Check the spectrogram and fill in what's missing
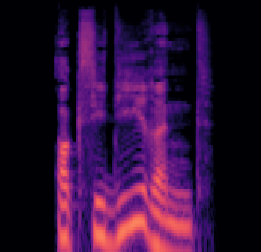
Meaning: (verb) present participle of oxidieren; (adjective) oxidizing / oxidising
- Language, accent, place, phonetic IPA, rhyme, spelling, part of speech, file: German, Germany, Berlin, [ɔksiˈdiːʁənt], -iːʁənt, oxidierend, verb, De-oxidierend.ogg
